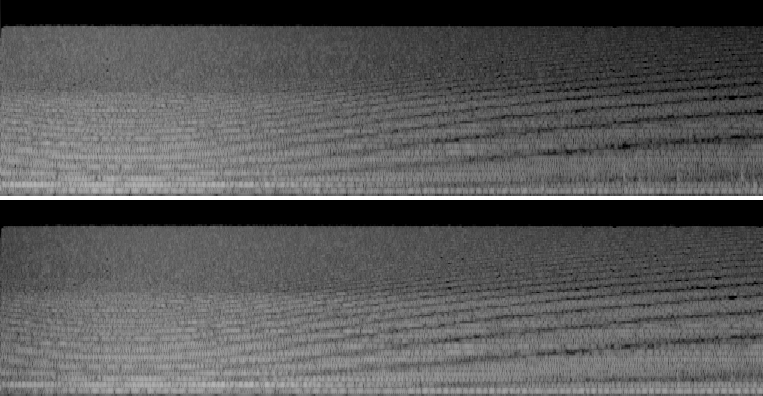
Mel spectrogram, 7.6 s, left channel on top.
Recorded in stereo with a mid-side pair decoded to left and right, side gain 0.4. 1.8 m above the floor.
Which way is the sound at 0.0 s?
65° left.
